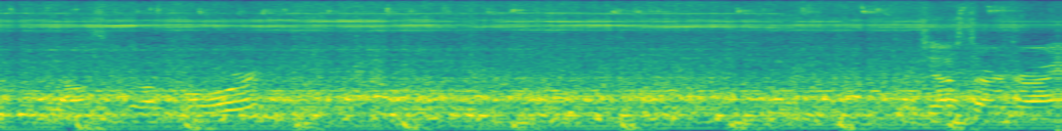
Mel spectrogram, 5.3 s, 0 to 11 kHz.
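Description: An ASL RT3 ride-on concrete grinder driving forward, a loud steady motor whine and roar held throughout with a high tonal hum, close by, with speech-like sounds mixed in.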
